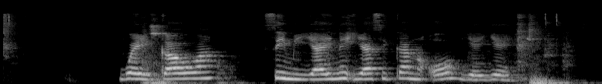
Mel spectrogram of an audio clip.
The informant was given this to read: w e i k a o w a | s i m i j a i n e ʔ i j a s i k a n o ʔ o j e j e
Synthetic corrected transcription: w e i k a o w a | s i m i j a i n e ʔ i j a s i k a n o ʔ o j e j e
